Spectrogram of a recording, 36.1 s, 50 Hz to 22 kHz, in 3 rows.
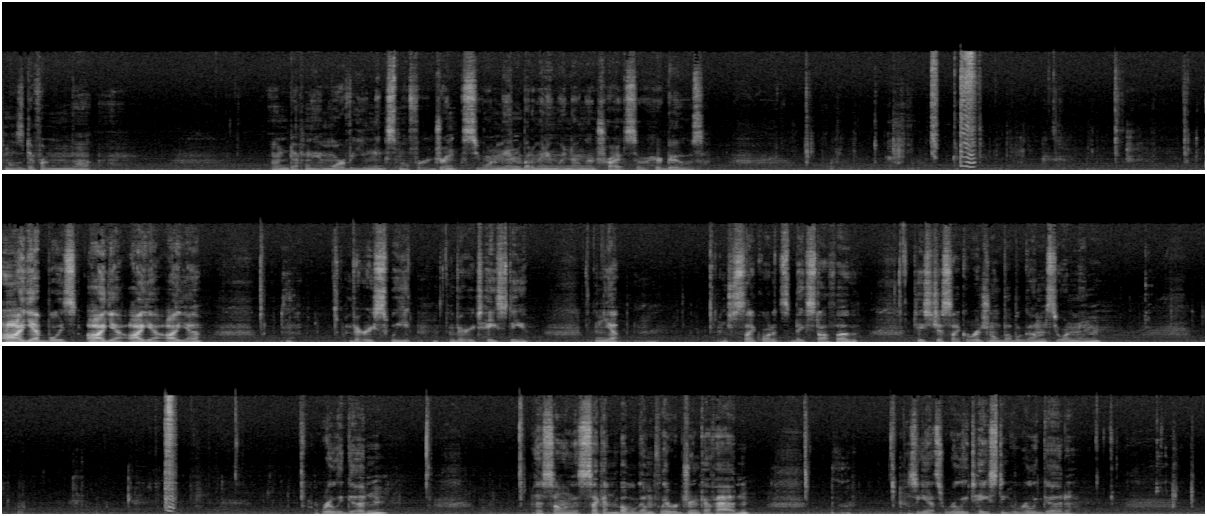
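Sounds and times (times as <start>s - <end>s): squeak falling in pitch: 9.3s - 9.9s
mouth clicks: 35.0s - 36.0s.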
